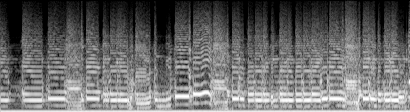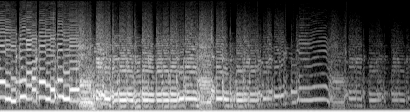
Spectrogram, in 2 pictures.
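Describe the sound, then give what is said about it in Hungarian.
A heavily distorted electric guitar plays a sustained, gritty melodic line with bending notes, loud and continuous throughout, with no voices present. “És megszületett az első effekt, a torzító.”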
